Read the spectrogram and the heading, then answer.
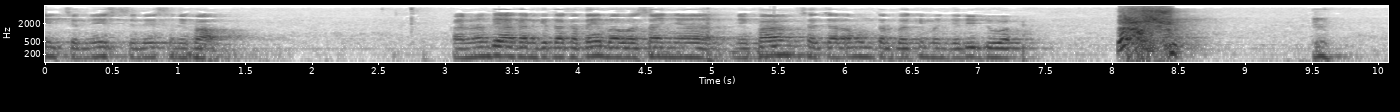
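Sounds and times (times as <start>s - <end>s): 
speech: 0.0s - 1.5s, 3.0s - 8.6s, 9.5s - 9.7s
sneeze: 8.0s - 9.8s.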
